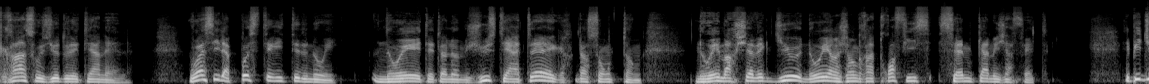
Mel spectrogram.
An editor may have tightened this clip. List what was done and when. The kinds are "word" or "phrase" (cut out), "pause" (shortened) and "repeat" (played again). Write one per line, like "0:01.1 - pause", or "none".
none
